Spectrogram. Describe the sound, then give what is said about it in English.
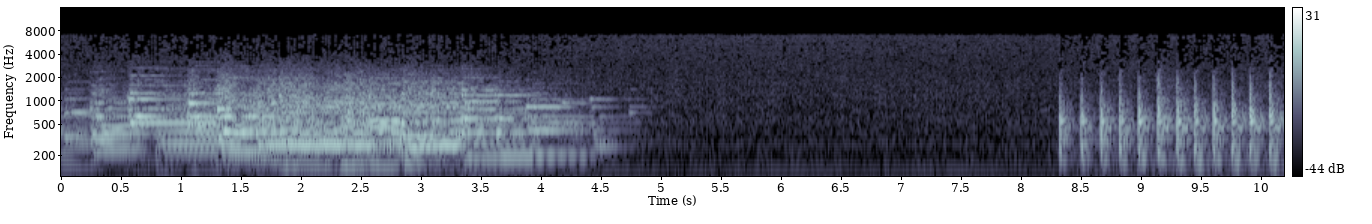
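Music plays and fades out, followed by a quiet stretch, then a burst of fast, heavy pounding on a door, a dozen or so loud blows in quick succession, as someone demands that the person inside get up and open the door. “Get up and open this door.”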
